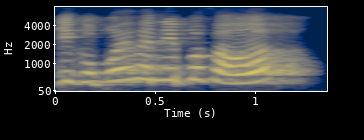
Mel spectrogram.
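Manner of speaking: angry mother calling her son, high and loud; irritated mother's call. Retold or imitated. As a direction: call sharply, patience gone. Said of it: "y otra cosa".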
